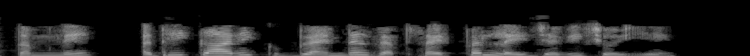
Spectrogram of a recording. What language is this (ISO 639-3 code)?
guj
